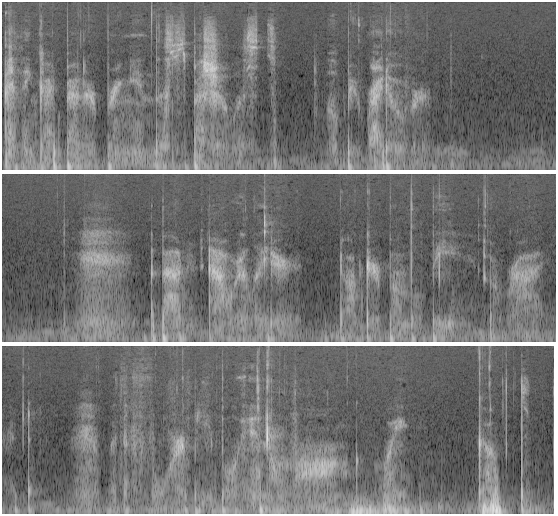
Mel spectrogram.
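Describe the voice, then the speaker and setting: A woman whispers at a fairly slow pace, leaving long, frequent pauses. Her loudness swings widely, and there is noticeable background noise. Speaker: ASMR creator. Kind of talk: ASMR book reading of a children's story. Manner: whispered, soft-spoken.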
